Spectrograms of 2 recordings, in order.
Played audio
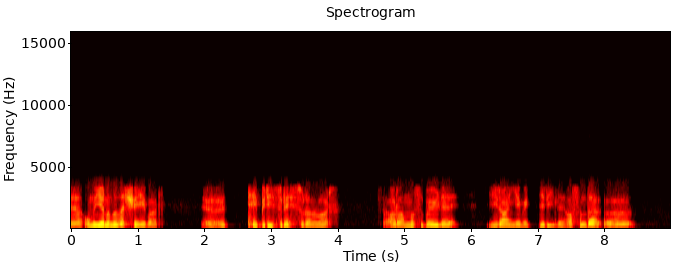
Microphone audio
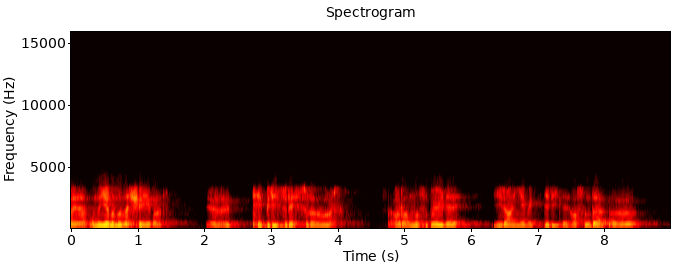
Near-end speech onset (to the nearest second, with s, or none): none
